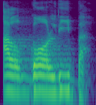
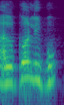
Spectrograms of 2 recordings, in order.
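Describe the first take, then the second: First: The word ends with an 'a' vowel. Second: The word ends with a 'u' vowel. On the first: The speaker calls it right. "Lakinna, temannya inna" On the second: The speaker calls it wrong. "tidak boleh al-ghalibu"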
